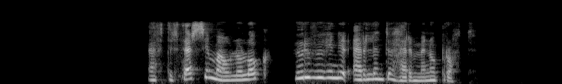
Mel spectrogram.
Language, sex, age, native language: Icelandic, female, 40-49, Icelandic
